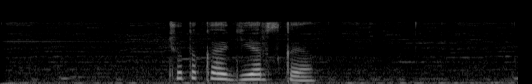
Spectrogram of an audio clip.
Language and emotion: Russian, neutral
